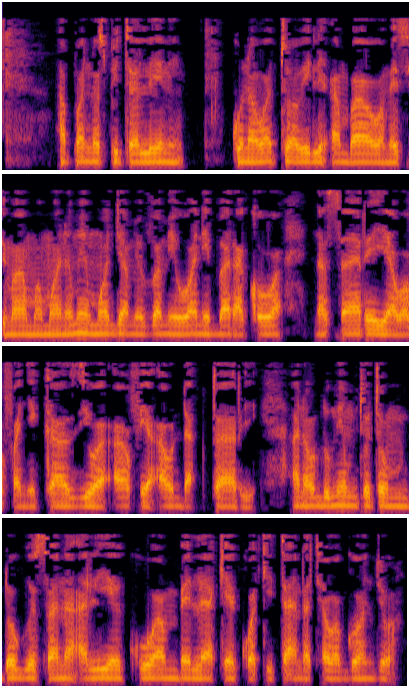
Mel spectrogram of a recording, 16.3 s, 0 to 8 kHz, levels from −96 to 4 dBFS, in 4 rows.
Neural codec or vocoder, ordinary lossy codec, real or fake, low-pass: none; MP3, 24 kbps; real; 7.2 kHz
